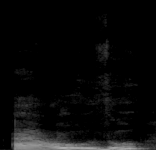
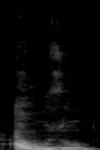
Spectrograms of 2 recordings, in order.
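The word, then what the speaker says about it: أعوذ: ذا جو ہے اس کے اوپر پیش ہے، اس کو پیش کی طرح پڑھنا ہے. ذو جیسے ہم کہتے ہیں زو، چڑیا گھر جیسے ہوتا ہے، بچوں کو ہم کیا کہتے ہیں؟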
